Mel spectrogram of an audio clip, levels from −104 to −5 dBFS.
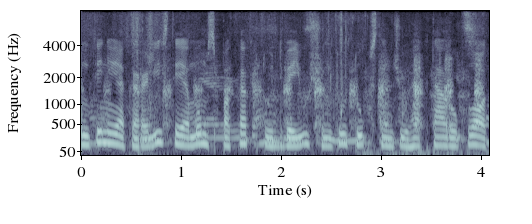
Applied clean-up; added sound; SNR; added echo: none; Dog; 10 dB; none.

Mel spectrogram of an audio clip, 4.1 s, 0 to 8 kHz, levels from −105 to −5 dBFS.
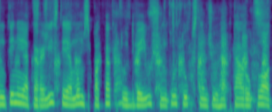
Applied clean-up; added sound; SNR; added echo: neural mask model Resemble Enhance denoiser.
